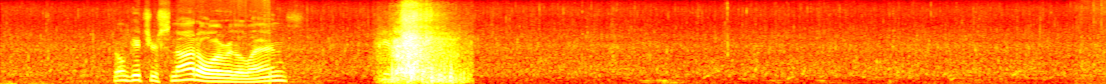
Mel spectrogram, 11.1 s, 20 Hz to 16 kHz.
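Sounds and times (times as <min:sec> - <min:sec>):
creek rushing: 0:03.8 - 0:04.8.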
